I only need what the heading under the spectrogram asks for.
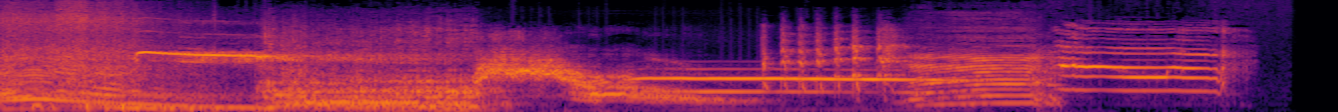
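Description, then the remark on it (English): A loud, whining motorcycle engine sound effect revs up and down in several rising and falling sweeps, with a strained, almost yowling quality, before cutting off abruptly near the end. “At Progressive, we know there's nothing like the feeling of riding a motorcycle with your crew on the open road.”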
